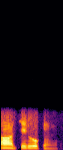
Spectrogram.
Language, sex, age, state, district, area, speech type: Tamil, male, 18-30, Tamil Nadu, Tiruchirappalli, rural, conversation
